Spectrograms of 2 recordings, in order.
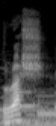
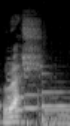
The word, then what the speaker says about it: Russia: Russia. You have to stress on the first R-U-S. Russia.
